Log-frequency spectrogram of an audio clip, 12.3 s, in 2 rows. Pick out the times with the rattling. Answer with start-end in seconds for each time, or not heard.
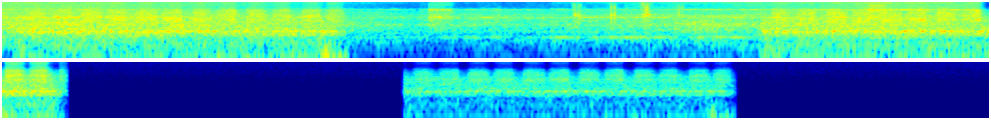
3.5-4.2.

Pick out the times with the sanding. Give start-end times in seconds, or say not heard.
0.1-2.2, 4.7-6.6, 8.7-10.8.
